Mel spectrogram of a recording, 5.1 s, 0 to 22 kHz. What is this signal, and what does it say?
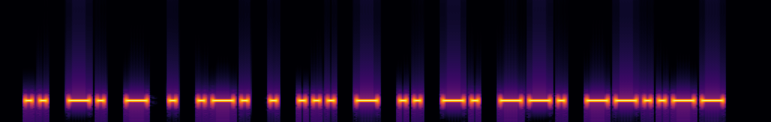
Morse code, heard as a keyed tone, about 25 wpm, 600 Hz. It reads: INTERESTING,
